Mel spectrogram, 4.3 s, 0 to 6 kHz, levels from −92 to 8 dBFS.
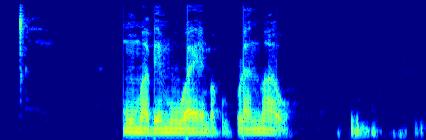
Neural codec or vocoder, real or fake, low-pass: none; real; 5.4 kHz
